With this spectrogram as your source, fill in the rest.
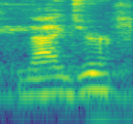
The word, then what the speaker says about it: Niger: all I can say is thank God you pronounced that right oh my God Niger Niger well it's just one letter away from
